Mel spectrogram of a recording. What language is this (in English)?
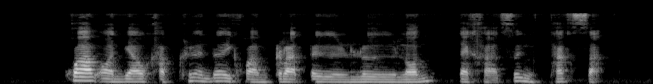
Thai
